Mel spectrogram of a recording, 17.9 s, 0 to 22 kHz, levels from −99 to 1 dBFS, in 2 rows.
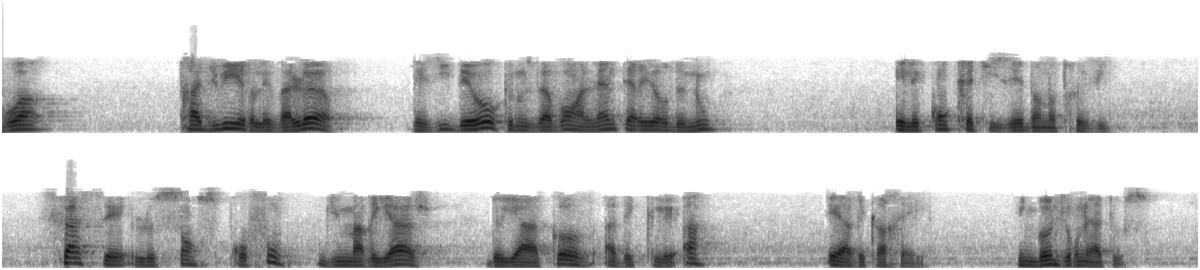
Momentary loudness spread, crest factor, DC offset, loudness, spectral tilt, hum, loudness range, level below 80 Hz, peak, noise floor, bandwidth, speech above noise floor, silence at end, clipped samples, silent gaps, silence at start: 13 LU; 18 dB; under 0.1%; -17 LUFS; -11 dB/octave; none; 5 LU; -50 dBFS; 0 dBFS; -62 dBFS; 4.4 kHz; 46 dB; 0.45 s; under 0.1%; none; 0 s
